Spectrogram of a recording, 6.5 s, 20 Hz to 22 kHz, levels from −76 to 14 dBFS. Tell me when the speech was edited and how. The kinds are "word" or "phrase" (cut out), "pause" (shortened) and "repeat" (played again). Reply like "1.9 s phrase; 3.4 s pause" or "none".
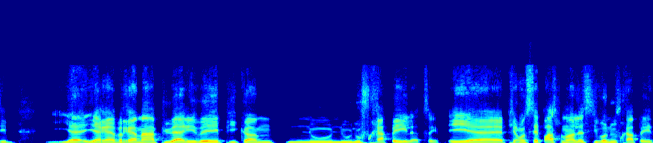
2.8 s pause; 4.4 s pause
